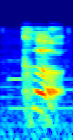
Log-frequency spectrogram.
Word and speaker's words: 刻: 课，课。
